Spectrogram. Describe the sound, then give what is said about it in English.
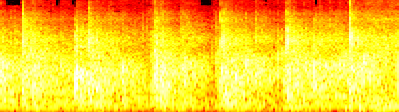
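Church audience clapping their hands in praise, faint and rhythmic, with a steady beat of sharp hand claps repeating several times a second. “Oh, go ahead and clap your hands unto the Lord and give him praise.”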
